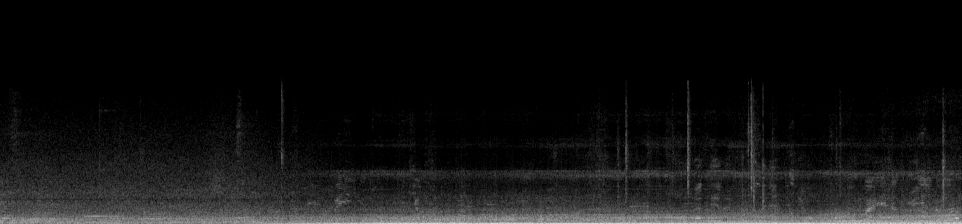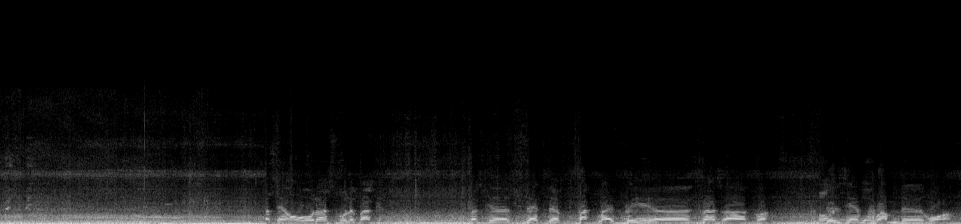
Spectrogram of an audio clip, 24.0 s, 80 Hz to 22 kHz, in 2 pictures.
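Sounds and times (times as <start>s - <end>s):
car engine and road noise: 0.0s - 24.0s.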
